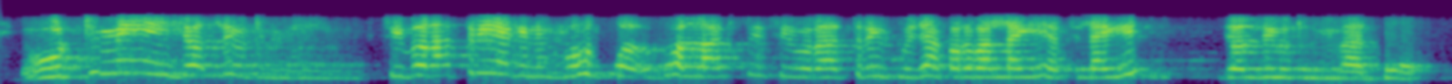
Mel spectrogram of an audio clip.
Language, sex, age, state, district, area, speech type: Odia, female, 60+, Odisha, Boudh, rural, conversation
